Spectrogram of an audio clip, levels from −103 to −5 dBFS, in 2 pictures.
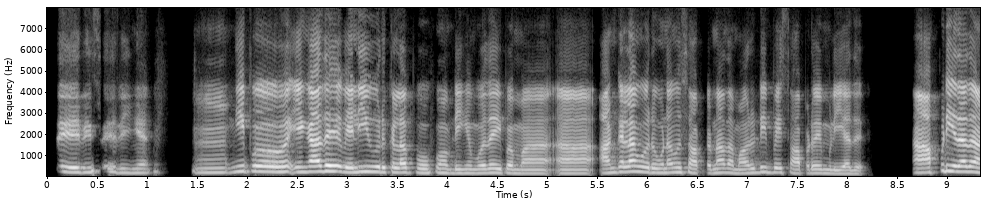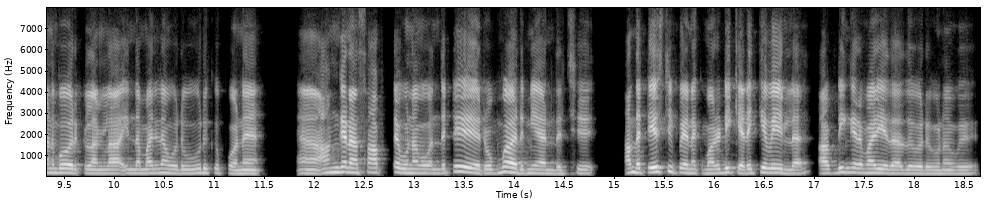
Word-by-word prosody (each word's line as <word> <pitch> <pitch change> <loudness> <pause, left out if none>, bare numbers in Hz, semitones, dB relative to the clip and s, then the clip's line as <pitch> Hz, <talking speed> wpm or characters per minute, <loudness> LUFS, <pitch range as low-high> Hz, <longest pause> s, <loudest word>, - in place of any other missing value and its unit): சரி, 220 -2 +3
சரிங்க. 195 -1 -7 0.6
ம். 205 +1 -5 0.2
இப்போ 260 0 +1 0.4
எங்காவது 250 +3 +7 0.2
வெளி 220 +3 +4
ஊருக்கெல்லாம் 215 -2 +1
போறோம் 195 +1 -4
அப்படிங்கும்போது, 180 +1 -2
இப்ப 185 - -2
ம - - -2 0.4
அ - - +3 0.4
அங்கல்லாம் 240 +4 +3
ஒரு 205 - -2
உணவு 210 +2 -2
சாப்பிடோம்ன்னா, 190 +1 -3
அத 195 - -3
மறுபடியும் 205 +5 -4
போய் 210 0 -4
சாப்பிடவே 175 +1 -3
முடியாது. 160 -1 -3 0.6
அ - - +2
அப்படி 280 +6 -2
ஏதாவது 250 -1 +7
அனுபவம் 200 -1 +1
இருக்கலாங்களா? 175 -1 -1
இந்த 175 0 -3
மாரி 185 +2 -3
நான் 185 -2 -3
ஒரு 175 - -5
ஊருக்கு 195 -1 -6
போனேன். 160 0 0 0.4
அ - - -3 0.2
அங்க 220 +2 -1
நான் 205 +1 +1
சாப்பிட்ட 215 +1 -1
உணவு 185 -1 -2
வந்துட்டு 190 +8 -2 0.3
ரொம்ப 200 +7 -3
அருமையா 175 -1 -1
இருந்துச்சு. 160 +2 -7 0.4
அந்த 205 0 +2
டேஸ்ட் 230 +2 +4
இப்ப 205 -1 -2
எனக்கு 175 -2 -5
மறுபடியும் 190 +3 -1
கெடைக்கவே 200 +3 +2
இல்ல. 165 0 -2 0.3
அப்படிங்கிற 205 +2 -2
மாரி 190 0 +3
ஏதாவது 170 0 -2
ஒரு 160 - -6
உணவு 160 0 -6
195 Hz, 170 wpm, -21 LUFS, 175-215 Hz, 0.6 s, எங்காவது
